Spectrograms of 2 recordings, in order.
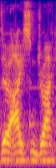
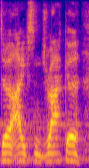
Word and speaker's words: Der Eisendrache: say do I Sandra and it's not actually pronounced do I sandrak it's pronounced derives and Draka so i'm sorry if i keep on pronouncing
